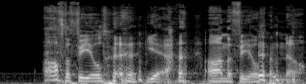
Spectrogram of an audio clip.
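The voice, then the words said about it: Imitates another person's voice. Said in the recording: “to do a Jeff Heuermann impersonation”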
